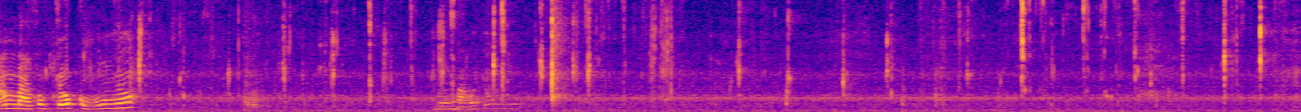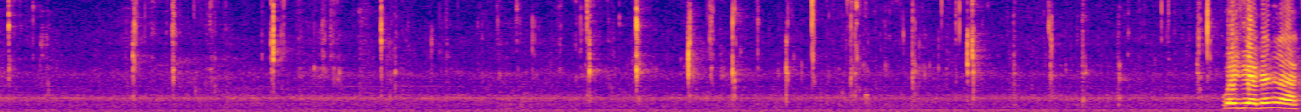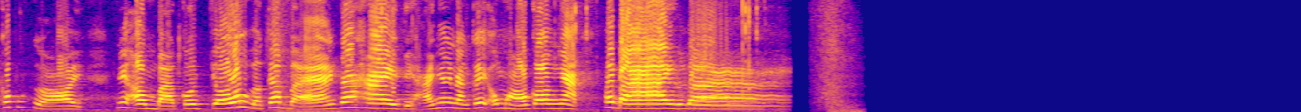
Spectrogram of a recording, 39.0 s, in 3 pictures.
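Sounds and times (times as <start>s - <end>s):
steady background hum: 0.0s - 34.0s
crunchy chewing: 0.8s - 26.2s.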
